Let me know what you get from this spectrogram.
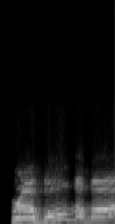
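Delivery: high, loud bravo; cheering cry. A narrator's reading. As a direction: cheer for her mother. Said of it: "cried Tia Rosa".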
